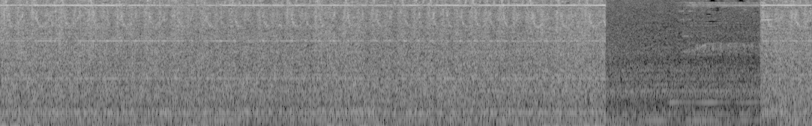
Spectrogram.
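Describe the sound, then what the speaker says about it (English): Helicopter rotor and engine drone from the video game Deus Ex: Mankind Divided, a loud steady low throb filling the clip, dropping briefly near the end before resuming. "Miller, chopper's been grounded."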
